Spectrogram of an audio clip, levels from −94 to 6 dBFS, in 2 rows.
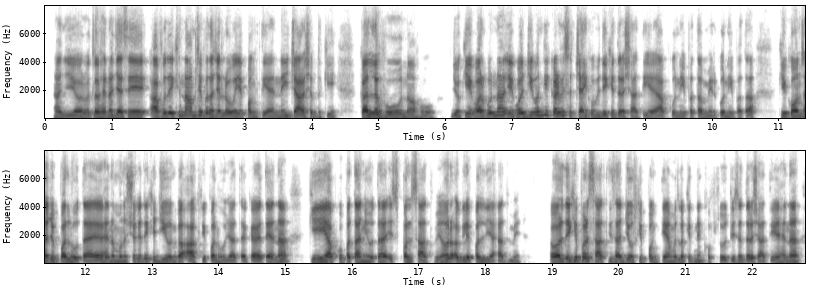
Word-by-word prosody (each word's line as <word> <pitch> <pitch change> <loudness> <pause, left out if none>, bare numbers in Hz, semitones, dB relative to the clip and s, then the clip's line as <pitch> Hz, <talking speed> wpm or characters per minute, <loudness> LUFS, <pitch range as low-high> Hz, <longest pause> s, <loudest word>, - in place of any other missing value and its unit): हाँ 165 - 0
जी, 130 -3 -5
और 135 +2 +2
मतलब 145 +2 +1
है 160 - +2
ना 195 +3 0
जैसे, 170 -1 +3
आपको 170 +5 +2
देखिए 210 +3 +2
नाम 220 0 0
से 245 - -1
ही 235 - -1
पता 200 -1 +2
चल 185 -3 0
रहा 155 - 0
होगा 160 +2 +1
ये 185 - 0
पंक्ति 150 -2 -5
है, 135 0 -1
नई 190 +3 -3
4 150 0 +5
शब्द 150 -1 -7
की 165 +2 -8 0.4
"कल 195 +3 +7
हो 165 +3 -2
ना 155 -4 -5
हो।" 115 -3 -10 0.3
जो 165 +2 -2
कि 195 - -3
एक 185 - -2
बार 190 0 +4
को 210 - 0
ना 245 +4 +1
एक 200 -4 +1
बार 210 +1 +3
जीवन 230 +4 0
की 270 - -2
कड़वी 235 0 +2
सच्चाई 210 -5 -1
को 195 0 -8
भी 195 - -8
देखिए 160 +1 -3
दर्शाती 130 -1 -3
है। 120 - -2
आपको 125 +5 -3
नहीं 150 0 -8
पता, 140 0 -2
मेरे 130 -3 -9
को 160 - -2
नहीं 145 -1 -8
पता - - -3 0.4
कि 210 - -1
कौन-सा 195 -1 +4
जो 200 +1 0
पल 180 -1 +4
होता 150 -3 +1
है, 140 +3 +5
है 160 - +1
ना? 180 - -3
मनुष्य 170 +1 -5
के 190 - -2
देखिए 180 +4 -4
जीवन 165 -1 -2
का 180 - +4 0.2
आखरी 135 +3 -5
पल 145 - +1
हो 125 +1 -7
जाता 125 0 -2
है, - - 0
कहते 140 0 +2
हैं - - +4
ना, 200 +5 +2 0.4
कि 185 - -3
ये 195 0 +4
आपको 180 +2 -8
पता 165 +1 +4
नहीं 175 0 -4
होता 165 +1 -1
है, 175 - +5
इस 170 - -8
पल 170 -1 +2
साथ 135 0 -1
में 145 - -6
और 205 +2 +2
अगले 155 0 +2
पल 160 0 -1
याद 120 -2 -3
में। 115 -2 -11 0.5
और 190 +3 +7
देखिए, 205 +3 +3
पर 225 -1 +2
साथ 170 -7 +1
कि 180 - -10
साथ 180 0 +3
जो 175 0 -2
उसकी 170 +3 -6
पंक्तियाँ 160 -2 -2
मतलब 165 +1 -2
कितनी 175 +5 -7
खूबसूरती 155 -5 -7
से 170 +1 -3
दर्शाती 140 -2 -2
है। 155 -1 0
है 150 - -4
ना? 190 +4 +3
170 Hz, 275 wpm, -24 LUFS, 150-195 Hz, 0.5 s, कल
